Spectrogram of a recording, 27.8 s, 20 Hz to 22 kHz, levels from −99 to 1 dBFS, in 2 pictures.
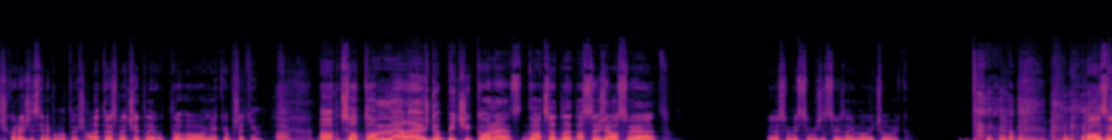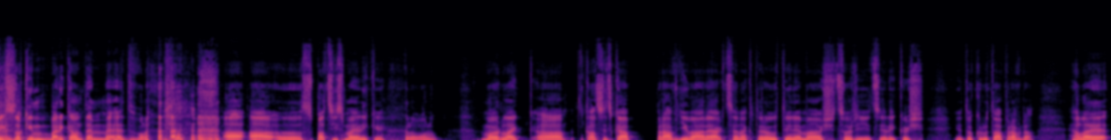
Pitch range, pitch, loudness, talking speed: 120-170 Hz, 135 Hz, -36 LUFS, 125 wpm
